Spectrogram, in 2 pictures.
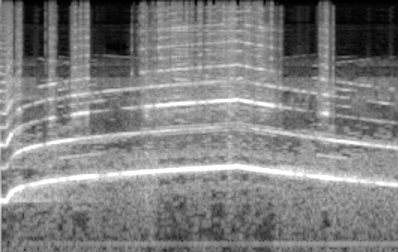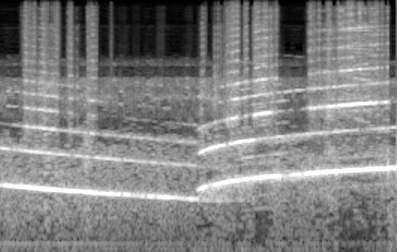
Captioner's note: sirens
